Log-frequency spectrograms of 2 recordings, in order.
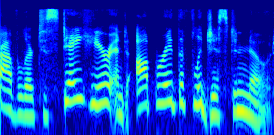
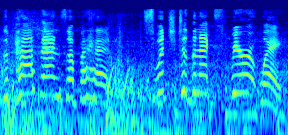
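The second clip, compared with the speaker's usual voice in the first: high shouted directions; urgent calls to the Traveler; calling out; 7 semitones higher than usual. Acted. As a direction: keep calling the route to your partner. Calling directions mid-action.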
